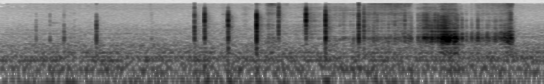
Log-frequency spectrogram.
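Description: Long pointed nails scratch and tap a small, flat, book-style CD case with a textured cloth cover and a printed picture panel. Sharp, dry clicks and scratches start sparse over a faint low hum, then grow denser and louder, building into a bright, rasping scrape before easing off near the end.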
